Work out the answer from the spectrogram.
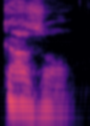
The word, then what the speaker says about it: ghazal: It's spelled g h a z a l, but it's pronounced guzzle.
